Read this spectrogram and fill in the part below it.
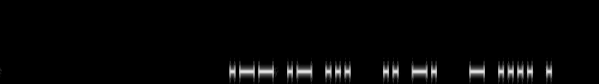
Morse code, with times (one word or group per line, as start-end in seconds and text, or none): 2.3-3.5 WAS
3.8-4.4 IN
4.7-5.5 THE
